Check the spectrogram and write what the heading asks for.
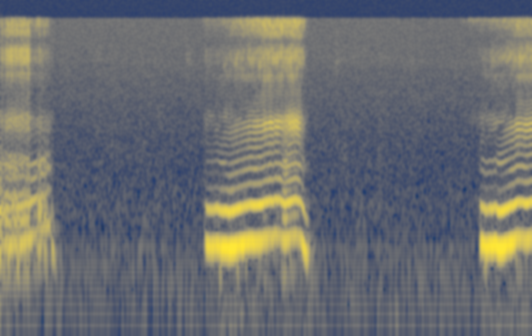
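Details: Sleeping cat snoring: repeated drawn-out, buzzy, tonal snores about every three to four seconds, separated by quiet pauses.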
